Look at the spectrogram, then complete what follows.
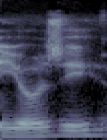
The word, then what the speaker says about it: Josi: offensively, but I'm a really huge fan of Josi. Roman Josi, is that how you pronounce his name?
